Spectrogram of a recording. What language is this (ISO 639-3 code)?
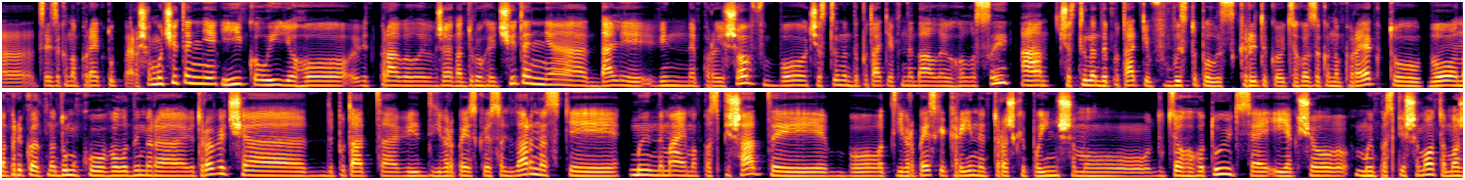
ukr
